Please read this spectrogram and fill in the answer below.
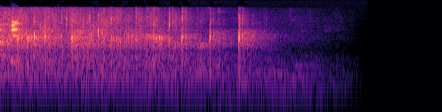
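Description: Recorded crowd applause with cheering voices from the Wheel of Names app's winner celebration, fading out steadily and dropping to silence about three and a half seconds in.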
